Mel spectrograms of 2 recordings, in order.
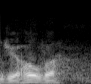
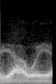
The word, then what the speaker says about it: Yahweh: And the fact that we have the title Jehovah Elohim, or Yahweh Elohim, depending on your preferred pronunciation.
